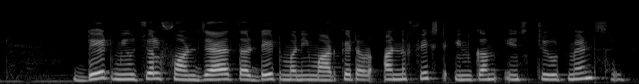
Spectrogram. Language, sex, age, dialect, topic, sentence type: Magahi, female, 56-60, Western, banking, statement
